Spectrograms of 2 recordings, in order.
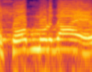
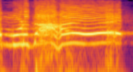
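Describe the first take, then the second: First: Said in the usual way. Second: Emphatic shout. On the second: Retold or imitated. Preacher booms the sermon's key line to the crowd, shouting slowly. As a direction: drag it out like a proclamation.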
